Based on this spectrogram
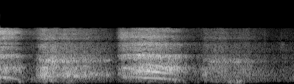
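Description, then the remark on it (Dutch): A human voice imitates the snorting of an enraged predator: several forceful, rasping breath bursts in quick succession, loud, with no words spoken. “En snuift van woede.”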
